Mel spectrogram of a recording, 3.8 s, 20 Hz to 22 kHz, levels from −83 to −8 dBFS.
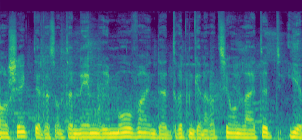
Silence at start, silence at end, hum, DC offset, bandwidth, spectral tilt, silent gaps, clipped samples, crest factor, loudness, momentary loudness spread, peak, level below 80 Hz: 0 s; 0 s; none; under 0.1%; 15 kHz; -6.5 dB/octave; none; under 0.1%; 12 dB; -13 LUFS; 5 LU; 0 dBFS; -32 dBFS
